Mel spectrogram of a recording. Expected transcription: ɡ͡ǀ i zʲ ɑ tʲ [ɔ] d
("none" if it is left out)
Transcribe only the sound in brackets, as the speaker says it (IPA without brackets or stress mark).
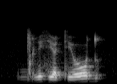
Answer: o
